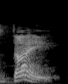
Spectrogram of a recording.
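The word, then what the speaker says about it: day (δεῖ): That word must, in the Greek, it's three letters. We would pronounce it as day, just like day and night, day.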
